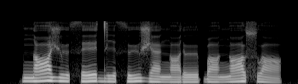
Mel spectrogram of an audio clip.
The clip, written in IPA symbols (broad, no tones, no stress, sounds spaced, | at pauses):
n ɑ ʒ y θ e d i θ y ʒ æ ŋ ɑ ɾ ø ɓ ɑ ŋ ɑ sʷ ɑ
